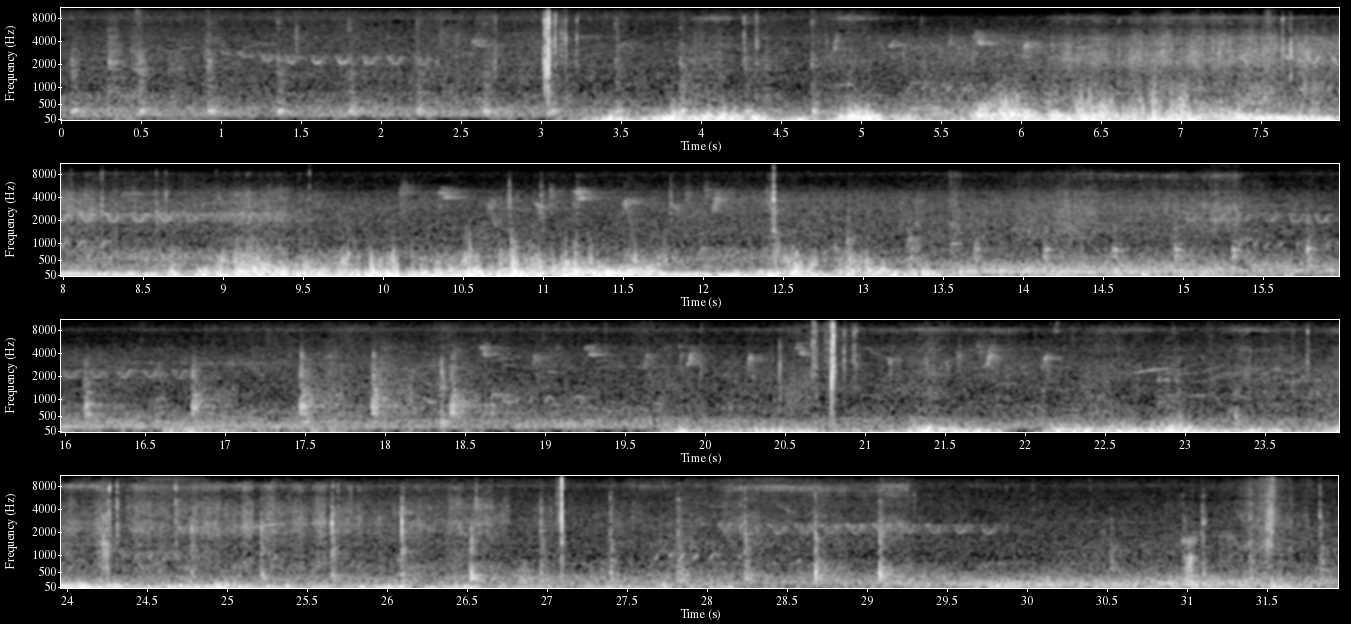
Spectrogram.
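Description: Gusty wind buffeting an action camera's microphone in uneven rumbling gusts, with a few sharp clicks scattered through it.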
